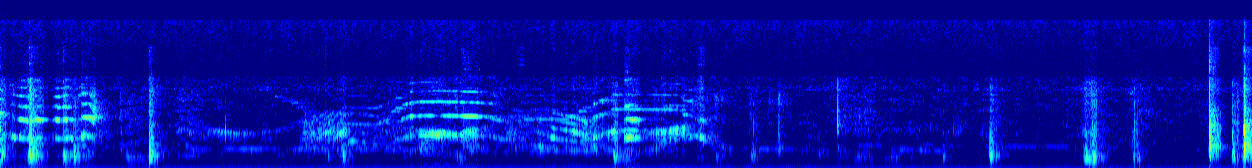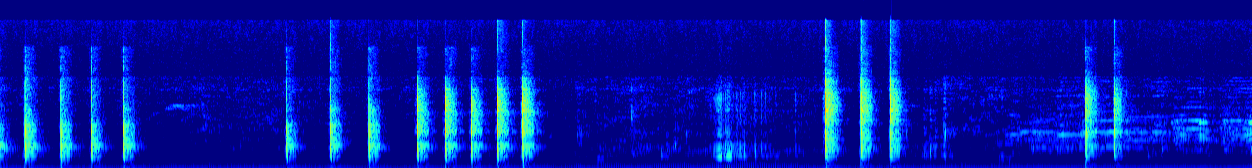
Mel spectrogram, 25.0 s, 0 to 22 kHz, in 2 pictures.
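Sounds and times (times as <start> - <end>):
knuckles knocking on hollow object: 12.1 - 13.9, 15.4 - 18.0, 20.8 - 21.6.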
